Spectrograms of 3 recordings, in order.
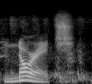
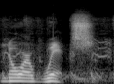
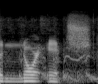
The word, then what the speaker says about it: Norwich: it's Norwich, not Norwich. – Yeah. – It's not a Nor sandwich. It's a Norwich. Norwich.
